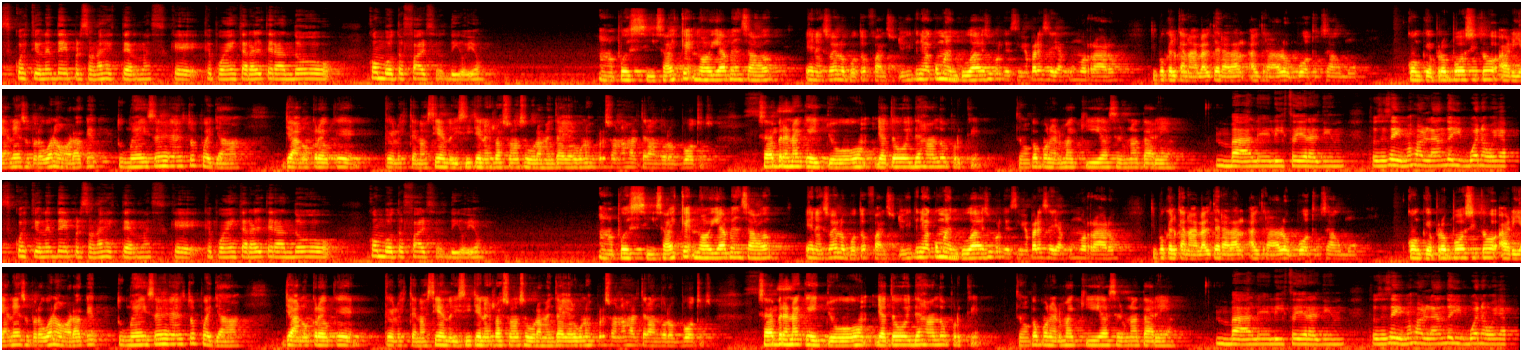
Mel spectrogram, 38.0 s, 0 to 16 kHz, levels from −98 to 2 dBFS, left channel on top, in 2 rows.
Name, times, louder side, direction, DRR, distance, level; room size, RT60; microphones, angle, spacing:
voice 1, 0.0-4.2 4.6-6.0 28.6-28.7 34.2-37.8, left 1 dB, 10° left, 0.7 m, -31 dB
voice 2, 7.5-9.6 10.0-13.9 14.4-16.9 17.6-20.2 20.4-22.0 22.5-23.4 23.8-27.8 28.5-31.2 31.7-33.6, right 1 dB, 25° right, 1.7 m, -28 dB
26.5 x 18.0 x 7.8 m
head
